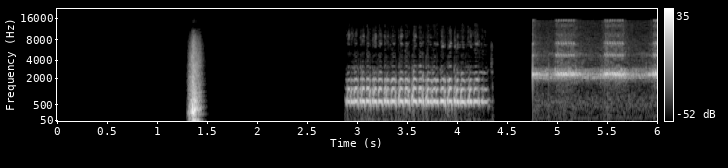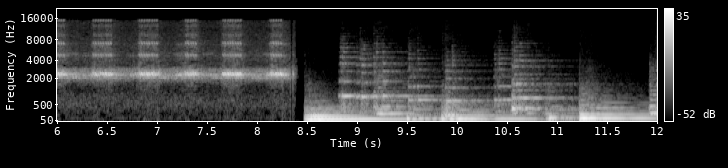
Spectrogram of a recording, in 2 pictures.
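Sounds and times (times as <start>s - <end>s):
cricket buzzing trill: 4.8s - 8.4s
cricket high chirp: 4.8s - 8.4s.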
